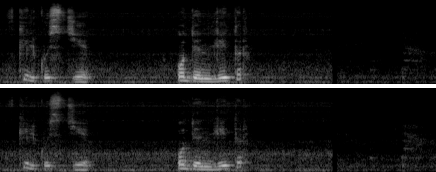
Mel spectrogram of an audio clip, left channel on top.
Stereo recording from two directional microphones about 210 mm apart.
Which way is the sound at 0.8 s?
40° left (ahead or behind).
